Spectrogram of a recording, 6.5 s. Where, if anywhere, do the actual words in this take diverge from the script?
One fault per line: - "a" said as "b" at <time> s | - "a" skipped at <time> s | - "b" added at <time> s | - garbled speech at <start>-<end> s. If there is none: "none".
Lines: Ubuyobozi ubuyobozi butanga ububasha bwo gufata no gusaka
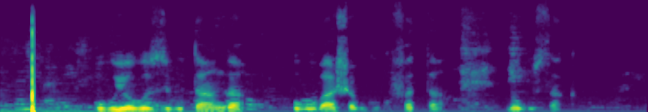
- "ubuyobozi" skipped at 1.7 s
